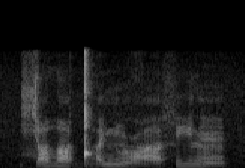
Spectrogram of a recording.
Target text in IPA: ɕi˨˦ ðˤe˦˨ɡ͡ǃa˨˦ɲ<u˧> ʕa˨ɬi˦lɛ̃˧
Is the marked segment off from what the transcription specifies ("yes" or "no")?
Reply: yes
